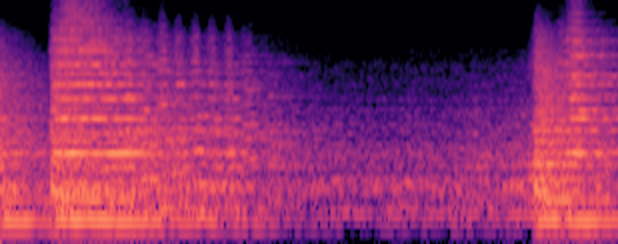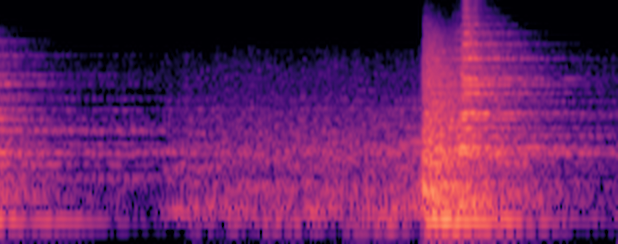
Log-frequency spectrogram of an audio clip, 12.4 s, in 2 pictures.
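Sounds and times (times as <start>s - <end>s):
orchestra playing a symphony: 0.0s - 3.8s, 4.4s - 7.2s, 10.4s - 12.3s.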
